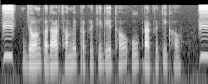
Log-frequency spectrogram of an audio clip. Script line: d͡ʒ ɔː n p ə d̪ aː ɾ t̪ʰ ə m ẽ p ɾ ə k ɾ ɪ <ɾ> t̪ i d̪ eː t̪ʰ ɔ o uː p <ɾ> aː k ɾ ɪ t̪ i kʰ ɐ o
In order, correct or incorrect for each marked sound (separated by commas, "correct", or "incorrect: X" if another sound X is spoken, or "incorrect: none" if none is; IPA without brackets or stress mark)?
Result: incorrect: none, correct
